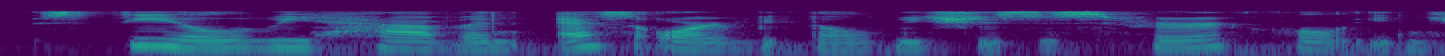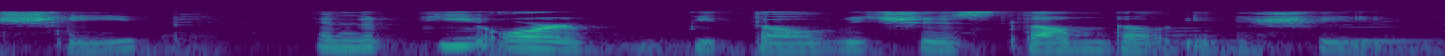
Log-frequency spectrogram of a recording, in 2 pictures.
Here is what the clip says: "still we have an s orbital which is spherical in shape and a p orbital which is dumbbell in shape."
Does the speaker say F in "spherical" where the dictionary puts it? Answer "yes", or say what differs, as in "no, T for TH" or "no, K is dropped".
yes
